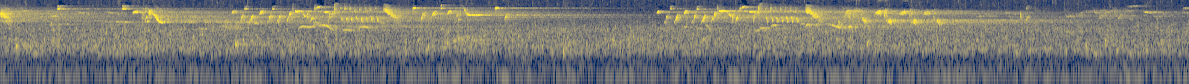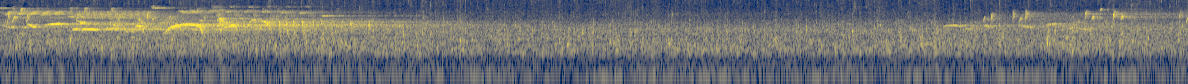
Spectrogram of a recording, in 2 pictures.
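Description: A fountain of water splashes and gushes steadily.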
